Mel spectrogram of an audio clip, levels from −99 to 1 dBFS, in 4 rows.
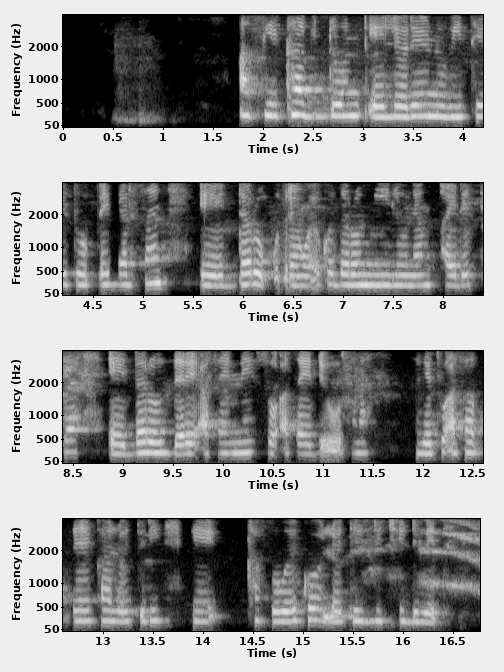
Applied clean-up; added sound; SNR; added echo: none; none; none; none.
